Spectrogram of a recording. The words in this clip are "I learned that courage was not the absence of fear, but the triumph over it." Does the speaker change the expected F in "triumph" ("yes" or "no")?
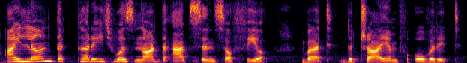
no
